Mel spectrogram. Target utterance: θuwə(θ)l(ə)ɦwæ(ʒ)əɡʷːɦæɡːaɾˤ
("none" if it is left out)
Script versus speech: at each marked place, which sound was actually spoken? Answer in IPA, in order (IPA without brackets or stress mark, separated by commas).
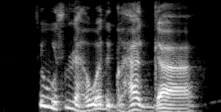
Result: θ, ə, ð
